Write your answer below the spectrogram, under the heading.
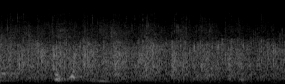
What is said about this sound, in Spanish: Apláudele fuerte a Él.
